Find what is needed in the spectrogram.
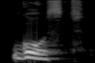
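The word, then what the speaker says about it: ghost: में भी हा खामोशियां घोस्ट कॉमनली मिस प्रोनाउंस शब्द है बहुत बड़े लिखे लोग भी इसे घोस्ट बोल देते हैं सही उच्चारण है गोष्ट नहीं बोलेगा कविता की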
